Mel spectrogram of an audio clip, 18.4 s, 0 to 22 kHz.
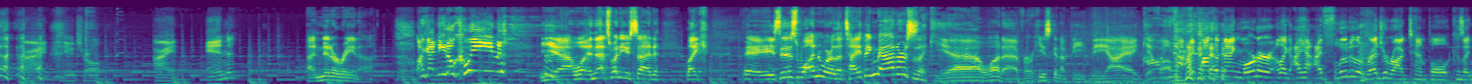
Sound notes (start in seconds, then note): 0.0 laughs; 5.4 gasps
